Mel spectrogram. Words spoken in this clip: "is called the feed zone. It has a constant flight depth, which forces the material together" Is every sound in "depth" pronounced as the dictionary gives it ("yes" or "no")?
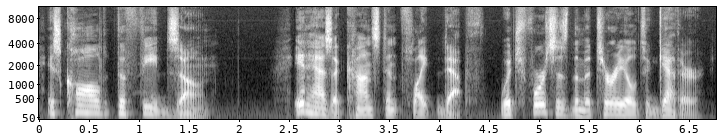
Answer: yes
